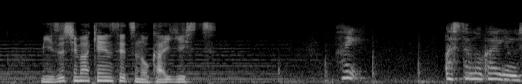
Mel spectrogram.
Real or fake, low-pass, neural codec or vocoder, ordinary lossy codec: real; 7.2 kHz; none; none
